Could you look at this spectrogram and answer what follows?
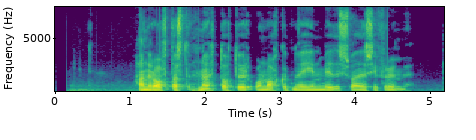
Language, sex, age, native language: Icelandic, male, 40-49, Icelandic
